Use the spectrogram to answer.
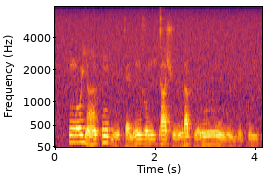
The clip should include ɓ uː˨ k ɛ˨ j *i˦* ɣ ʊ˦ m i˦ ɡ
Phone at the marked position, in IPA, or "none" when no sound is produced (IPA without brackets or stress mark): ĩ˦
